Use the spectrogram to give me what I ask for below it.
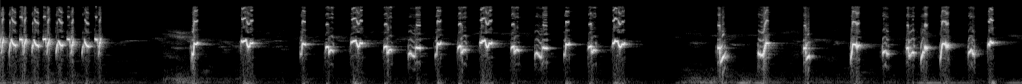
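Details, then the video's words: Yellow-vented bulbul lure song, long 'ropel' form meant to make other bulbuls sing. It opens with a fast chattering burst, then moves to steady bubbling chirps with two short breaks. "trucukan gacor ROPEL PANJANG buat pancingan trucukan agar bunyi jadikan burung trucuk gacor EMOSI"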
